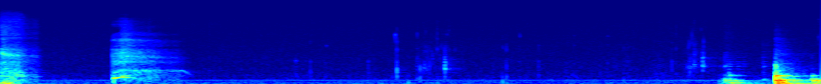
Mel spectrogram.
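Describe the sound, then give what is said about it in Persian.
A breathy slurp of hot tea, followed by a long exhale, then quiet small mouth and swallowing sounds before another audible breath and sip near the end. “پس بذارید یه قلب چای بخورم”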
